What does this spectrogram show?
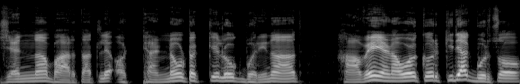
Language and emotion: Goan Konkani, angry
